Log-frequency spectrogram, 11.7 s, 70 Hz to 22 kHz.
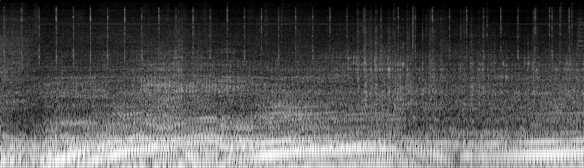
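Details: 2013 Scion FR-S engine before rebuild, the engine that blew: drone rising and falling with revs, faint regular ticking on top; abnormal, clearly unhealthy, exact fault not stated.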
